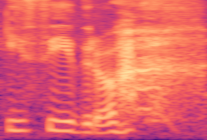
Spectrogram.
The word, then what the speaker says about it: Isidro: his last name was Ysidro anyway that is the name of the top Ysidro that's how you pronounce it in Spanish and this is a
